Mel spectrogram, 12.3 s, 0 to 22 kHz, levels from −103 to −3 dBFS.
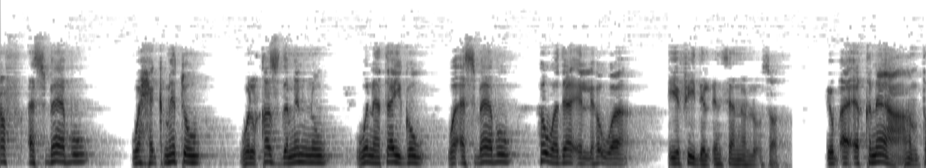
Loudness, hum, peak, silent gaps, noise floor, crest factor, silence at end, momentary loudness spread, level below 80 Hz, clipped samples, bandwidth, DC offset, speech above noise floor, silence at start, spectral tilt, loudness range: -17 LUFS; none; -2 dBFS; none; -61 dBFS; 14 dB; 0 s; 11 LU; -54 dBFS; under 0.1%; 7.6 kHz; under 0.1%; 45 dB; 0 s; -6.5 dB/octave; 3 LU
